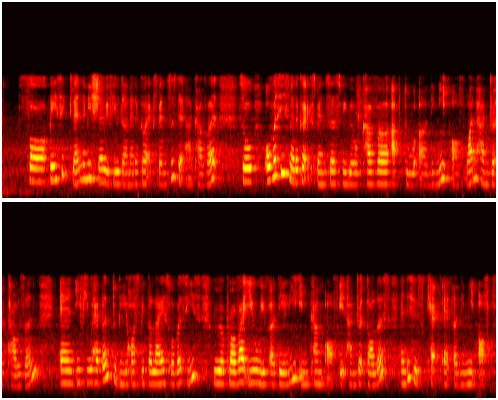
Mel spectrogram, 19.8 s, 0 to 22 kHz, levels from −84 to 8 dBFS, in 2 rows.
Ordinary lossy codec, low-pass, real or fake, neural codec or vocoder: none; 5.4 kHz; real; none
